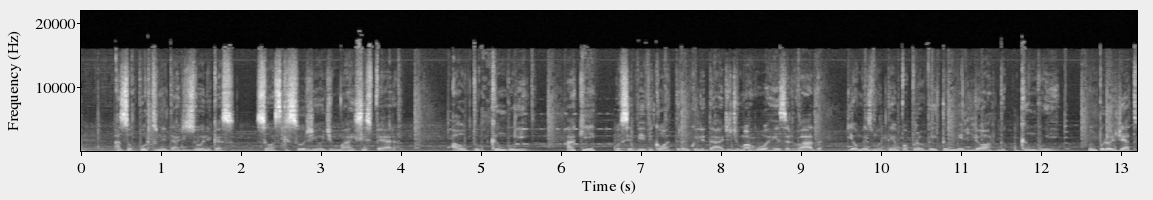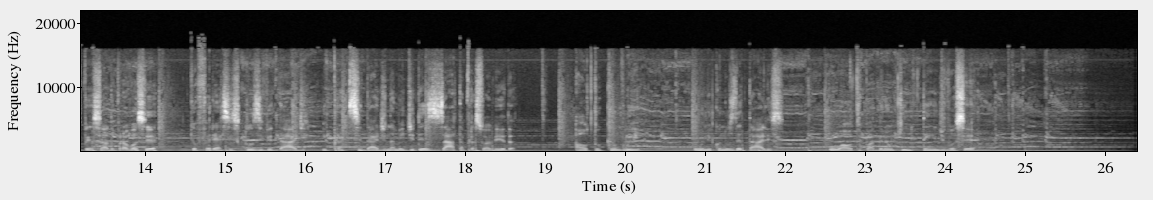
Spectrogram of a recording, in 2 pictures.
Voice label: SPOT; ALTO CAMBUI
